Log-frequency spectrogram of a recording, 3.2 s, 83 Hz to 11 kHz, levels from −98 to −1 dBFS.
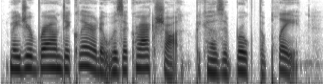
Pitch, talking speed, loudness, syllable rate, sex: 190 Hz, 240 wpm, -17 LUFS, 7.3 syllables/s, female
